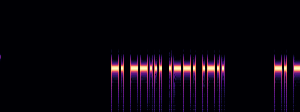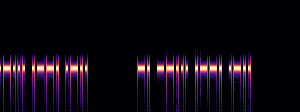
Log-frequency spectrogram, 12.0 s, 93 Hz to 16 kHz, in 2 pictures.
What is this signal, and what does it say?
Morse code, heard as a keyed tone, about 25 wpm, 700 Hz. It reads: N7PL N7PL N7PL
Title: USA Call Signs - 4 Characters - Repeated 3x - 25wpm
